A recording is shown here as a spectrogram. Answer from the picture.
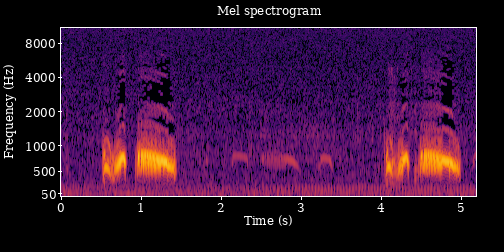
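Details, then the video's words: Cooing spotted dove used to stir up birds: two phrases several seconds apart, each a quick doubled coo then a long, even, gently falling coo, otherwise quiet. "Tiếng chim cu gáy kích mồi cực sung"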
